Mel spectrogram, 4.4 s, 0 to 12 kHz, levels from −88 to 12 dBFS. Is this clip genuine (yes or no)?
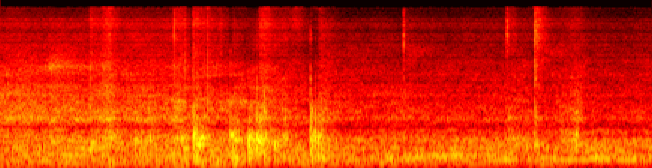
no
